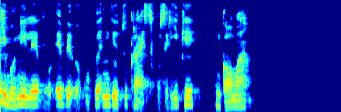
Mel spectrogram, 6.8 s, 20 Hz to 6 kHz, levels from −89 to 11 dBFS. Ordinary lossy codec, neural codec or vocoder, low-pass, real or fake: none; none; 5.4 kHz; real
